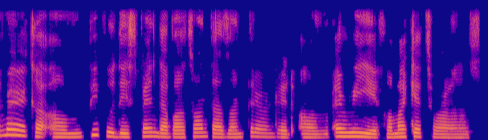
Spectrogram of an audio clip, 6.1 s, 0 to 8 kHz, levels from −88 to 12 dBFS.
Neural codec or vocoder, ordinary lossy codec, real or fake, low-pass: none; none; real; 7.2 kHz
